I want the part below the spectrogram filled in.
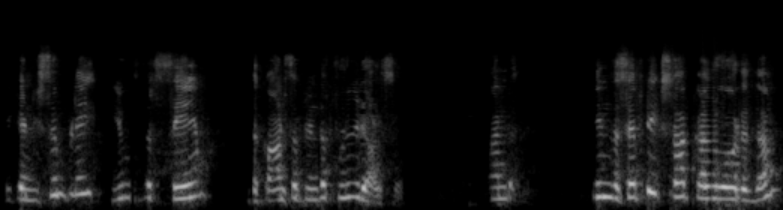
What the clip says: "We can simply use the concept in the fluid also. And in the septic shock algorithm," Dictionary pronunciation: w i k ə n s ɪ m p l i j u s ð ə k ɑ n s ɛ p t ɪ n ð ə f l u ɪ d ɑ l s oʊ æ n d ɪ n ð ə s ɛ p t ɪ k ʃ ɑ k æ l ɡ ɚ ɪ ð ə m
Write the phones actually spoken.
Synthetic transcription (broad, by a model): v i k ə n s ɪ m p l i j u s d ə k ɑ n s ɛ p t ɪ n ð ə f l u ɪ d ɑ l s oʊ æ n d ɪ n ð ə s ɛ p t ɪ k s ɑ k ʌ l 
